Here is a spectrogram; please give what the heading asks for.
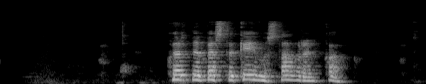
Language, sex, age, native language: Icelandic, female, 50-59, Icelandic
